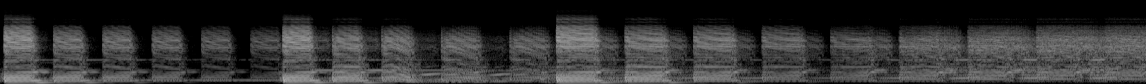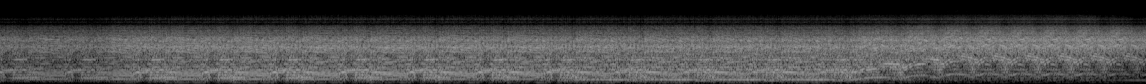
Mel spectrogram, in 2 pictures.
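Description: Electric guitar played through an echo delay pedal with echo sustain, modulation, recording level, mix and echo delay controls and no repeat-count setting: a few sharp strummed chords with repeats that pile up into a dense, sustained wash of echoes, loud with no talking.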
